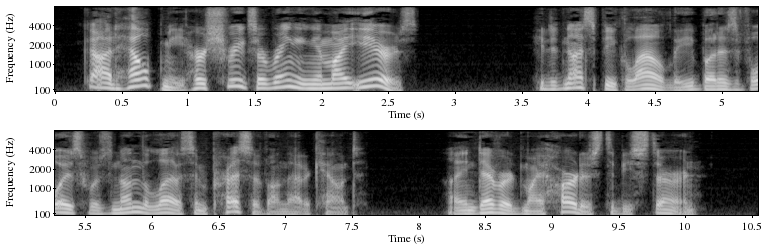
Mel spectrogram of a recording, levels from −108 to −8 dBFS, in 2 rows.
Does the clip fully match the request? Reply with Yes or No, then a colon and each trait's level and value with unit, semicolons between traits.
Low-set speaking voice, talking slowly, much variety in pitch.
No: low, 130 Hz; average, 190 wpm; wide, 7.6 semitones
